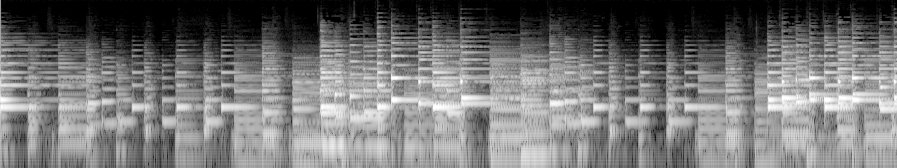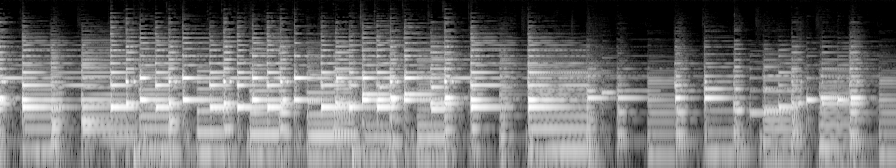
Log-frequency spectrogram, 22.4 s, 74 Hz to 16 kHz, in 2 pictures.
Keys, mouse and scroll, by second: 0.2 click, 0.8-2.1 middle drag, 0.8-1.3 scroll, 3.2-5.2 scroll, 8.0 click, 9.8-10.9 middle drag, 10.9-12.0 drag, 12.1 n, 13.8 n, 16.8 click, 17.7 middle click, 18.3 s, 19.3 Escape, 20.6-21.3 drag, 21.3 s.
